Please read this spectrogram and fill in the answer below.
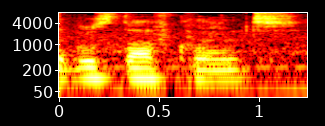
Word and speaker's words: Gustav Klimt: far off with the name I just was pronouncing it wrong but yeah Gustav Klimt with a kiss well my all-time favorite illustrations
